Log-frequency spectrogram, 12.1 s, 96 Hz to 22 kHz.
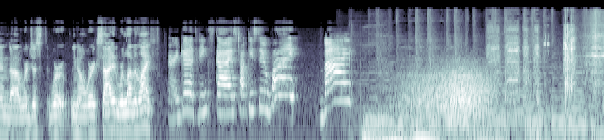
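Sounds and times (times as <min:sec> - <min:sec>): background music: 0:07.0 - 0:12.0
short high autofocus beeps: 0:10.8 - 0:11.0
camera shutter clicks: 0:11.2 - 0:11.6.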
